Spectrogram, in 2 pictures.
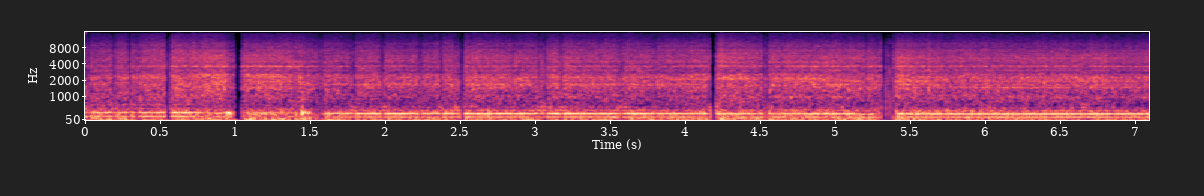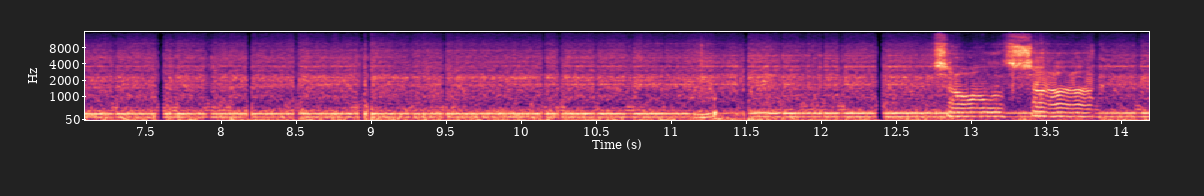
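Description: A 2015 BMW S1000RR sportbike engine holds a loud, steady high-pitched drone at speed, then surges sharply near the end as revs climb quickly, heard close with wind buffeting.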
